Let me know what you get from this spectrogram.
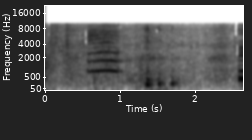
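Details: Completely blind four-month-old kitten playing indoors with two three-month-old rescued kitten friends; one clear, drawn-out tonal meow, then soft scuffling play sounds and the start of another meow, with a person talking nearby.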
